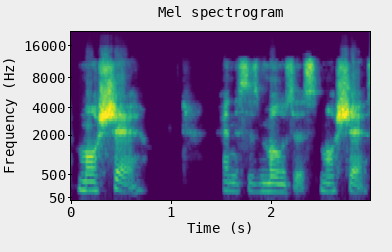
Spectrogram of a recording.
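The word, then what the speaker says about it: מֹשֶׁה: This chola makes the o sound. So mo, and this sego says and this hey is silent. So this is she, Moshe, and this is Moses, Moshe.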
